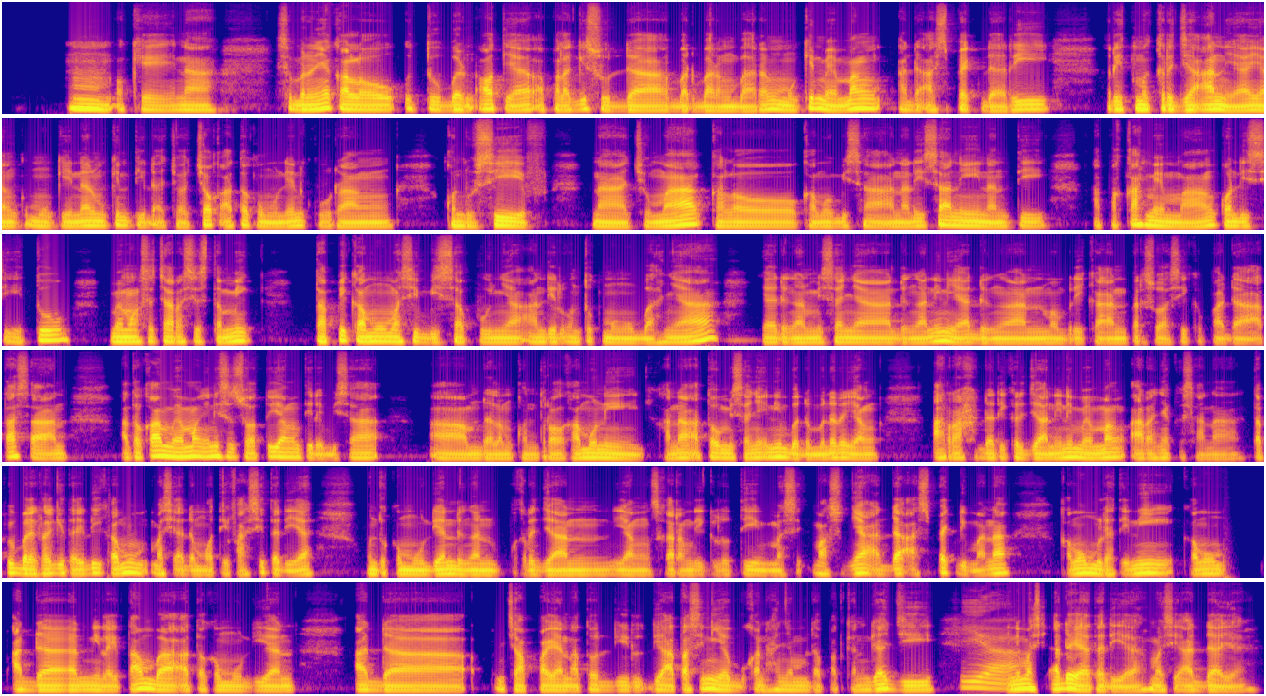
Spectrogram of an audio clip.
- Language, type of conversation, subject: Indonesian, advice, Bagaimana cara mengatasi hilangnya motivasi dan semangat terhadap pekerjaan yang dulu saya sukai?
- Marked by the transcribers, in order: in English: "burnout"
